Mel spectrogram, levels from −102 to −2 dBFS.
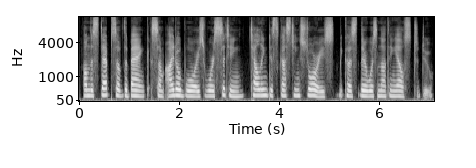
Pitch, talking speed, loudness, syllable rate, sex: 225 Hz, 175 wpm, -17 LUFS, 5.0 syllables/s, female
